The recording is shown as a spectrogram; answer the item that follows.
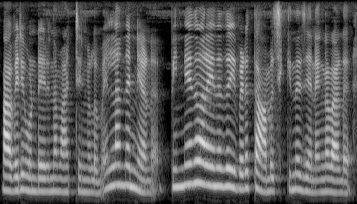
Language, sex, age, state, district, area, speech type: Malayalam, female, 18-30, Kerala, Wayanad, rural, spontaneous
